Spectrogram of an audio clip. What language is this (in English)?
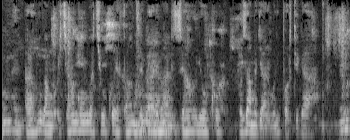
Kinyarwanda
